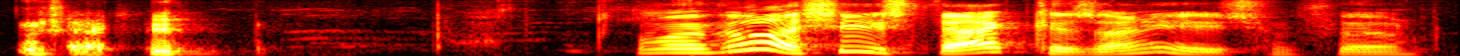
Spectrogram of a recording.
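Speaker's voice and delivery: talking while chewing popcorn; words around a mouthful of popcorn; munching popcorn. Real, not acted. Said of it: "I'm eating popcorn right now".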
